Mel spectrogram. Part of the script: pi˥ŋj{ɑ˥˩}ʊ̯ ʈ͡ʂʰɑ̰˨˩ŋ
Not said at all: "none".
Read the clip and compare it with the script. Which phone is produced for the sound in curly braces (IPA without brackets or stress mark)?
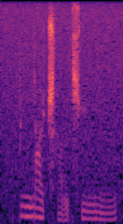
ɑ˥˩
